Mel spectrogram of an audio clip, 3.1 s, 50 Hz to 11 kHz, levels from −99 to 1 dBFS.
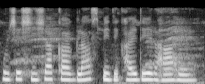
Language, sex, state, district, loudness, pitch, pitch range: Hindi, female, Arunachal Pradesh, Papum Pare, -13 LUFS, 235 Hz, 220-250 Hz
